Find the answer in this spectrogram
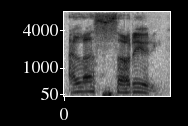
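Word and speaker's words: على السرير: So if it's Ayla and the first letter is a sin, you're going to say Aylas because you're going to pronounce the first sin, right? What you're doing is this. You know it's double. So when it's a sun letter, you're going to take one of those S's, one of those sins, and keep it with Ayla. And you're going to say Aylas as one syllable.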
